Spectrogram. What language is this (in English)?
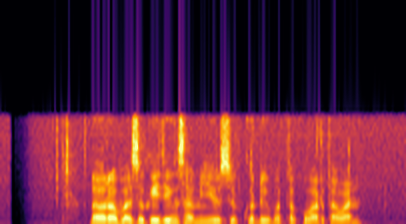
Sundanese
